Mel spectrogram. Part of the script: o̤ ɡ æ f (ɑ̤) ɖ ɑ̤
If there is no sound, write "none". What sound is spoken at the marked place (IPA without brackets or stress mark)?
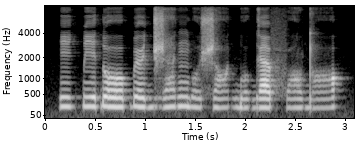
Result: ɑ̤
